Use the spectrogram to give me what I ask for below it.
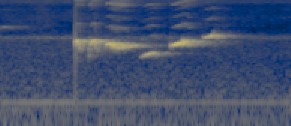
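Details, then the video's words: White-rumped shama song played as a lure to make other shamas sing: a brief sequence of clear whistles, dipping then rising to a higher note, over faint hum. "murai batu gacor AMPUH buat PANCINGAN murai batu agar bunyi"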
